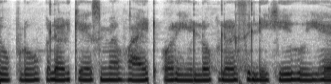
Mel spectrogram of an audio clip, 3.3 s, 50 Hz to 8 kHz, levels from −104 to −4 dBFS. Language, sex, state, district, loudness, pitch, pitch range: Hindi, female, Delhi, New Delhi, -14 LUFS, 205 Hz, 200-210 Hz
